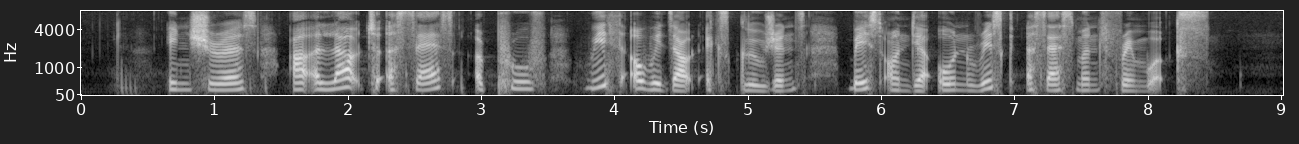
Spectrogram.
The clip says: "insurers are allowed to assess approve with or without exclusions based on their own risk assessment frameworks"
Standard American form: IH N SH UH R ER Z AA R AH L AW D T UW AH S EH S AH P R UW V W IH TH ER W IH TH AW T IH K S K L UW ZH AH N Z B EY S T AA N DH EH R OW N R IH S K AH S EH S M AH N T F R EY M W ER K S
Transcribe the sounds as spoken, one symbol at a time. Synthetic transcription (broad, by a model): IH N SH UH R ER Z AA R AH L AW D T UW AH S EH S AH P R UW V W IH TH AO W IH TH AW T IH K S K L UW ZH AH N S B EY S T AA N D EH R OW N R IH S K AH S EH S M AH N T F R EY M W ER K S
